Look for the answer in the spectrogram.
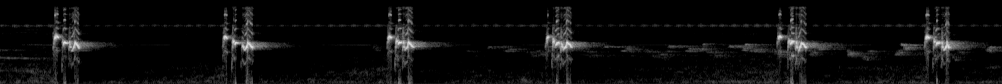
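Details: Sooty-headed bulbul lure call for drawing answering bulbuls: six clipped, bright chirping bursts, each a quick tumble of notes, spaced about one and a half to two seconds apart in a quiet background.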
